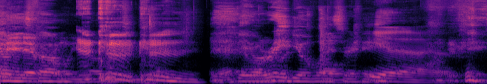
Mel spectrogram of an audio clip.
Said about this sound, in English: everyone clear their throat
